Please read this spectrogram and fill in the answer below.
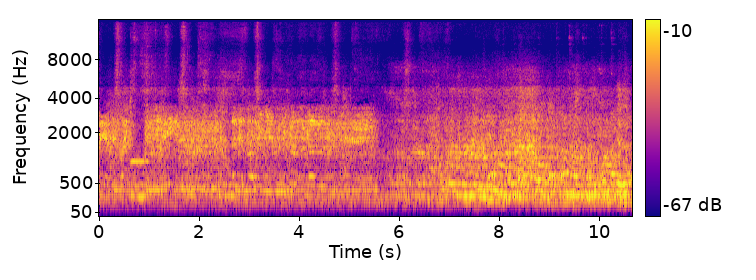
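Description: Television sound from a NASCAR race broadcast: music and voices, without clear commentary.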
